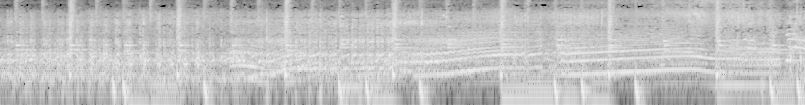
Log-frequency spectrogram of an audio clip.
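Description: Turbocharged cars racing, engines climbing in pitch as they accelerate hard toward the camera, with short breaks in the climb, then dropping away as they pass near the end. Background music with a steady beat runs underneath.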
